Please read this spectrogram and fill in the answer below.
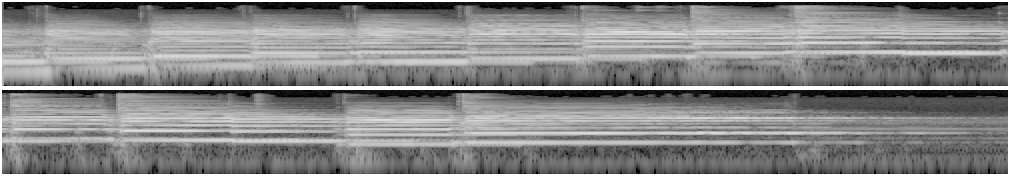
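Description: Stratocaster-style electric guitar picking an arpeggio over a C chord, one note after another about two to three a second, then a held note that rings on and fades out near the end.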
